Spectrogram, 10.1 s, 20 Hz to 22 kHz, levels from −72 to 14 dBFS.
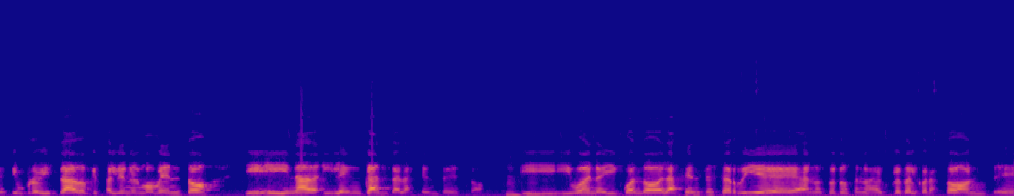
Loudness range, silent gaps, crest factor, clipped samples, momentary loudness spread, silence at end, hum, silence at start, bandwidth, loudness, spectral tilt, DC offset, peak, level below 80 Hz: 4 LU; none; 22 dB; under 0.1%; 15 LU; 0 s; none; 0 s; 12.5 kHz; -22 LUFS; -3 dB/octave; under 0.1%; -2 dBFS; -50 dBFS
